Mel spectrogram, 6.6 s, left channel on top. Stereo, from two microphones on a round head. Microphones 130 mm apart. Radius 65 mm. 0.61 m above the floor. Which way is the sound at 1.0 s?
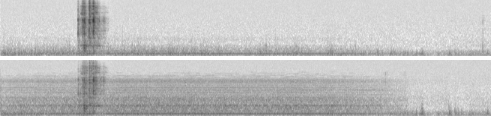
60° left (ahead or behind).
